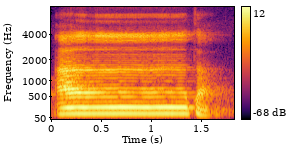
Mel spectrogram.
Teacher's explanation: nunnya ada tapi enggak jelas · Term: samar-samar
